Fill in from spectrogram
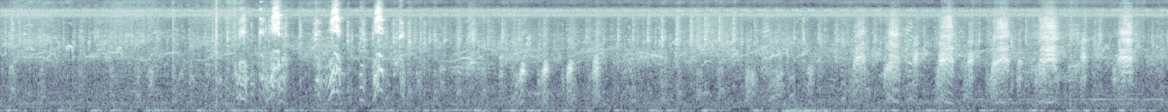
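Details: Black-crowned night heron: rasping, clattering calls in quick irregular bursts from several birds. A louder run of harsh squawks comes in the first five seconds and another near the end, over a constant low hiss.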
